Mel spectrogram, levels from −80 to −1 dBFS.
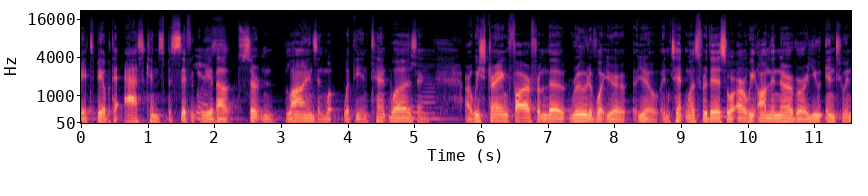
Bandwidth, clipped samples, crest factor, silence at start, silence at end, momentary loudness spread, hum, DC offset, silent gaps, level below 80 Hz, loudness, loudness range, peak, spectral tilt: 17 kHz; under 0.1%; 16 dB; 0 s; 0 s; 9 LU; none; under 0.1%; none; -50 dBFS; -18 LUFS; 3 LU; -2 dBFS; -5 dB/octave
